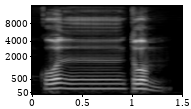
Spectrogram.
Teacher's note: Maka di sini bukan kuntum, tapi dia kuntum. Ya, suara nunnya disamarkan kepada huruf ta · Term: ikhfa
